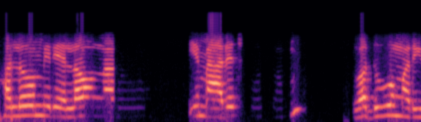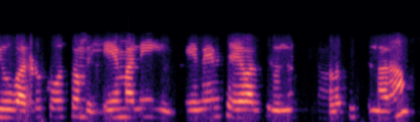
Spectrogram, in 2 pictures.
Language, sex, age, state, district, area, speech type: Telugu, female, 45-60, Telangana, Medchal, urban, conversation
